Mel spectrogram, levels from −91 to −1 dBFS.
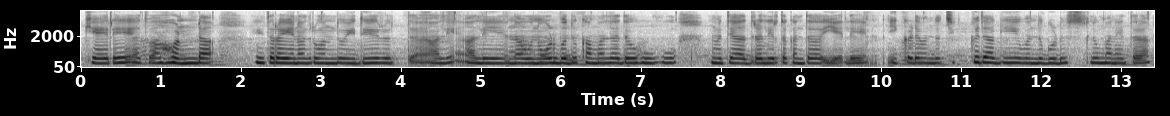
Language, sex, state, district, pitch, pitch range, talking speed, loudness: Kannada, female, Karnataka, Dakshina Kannada, 250 Hz, 245-260 Hz, 115 wpm, -18 LUFS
